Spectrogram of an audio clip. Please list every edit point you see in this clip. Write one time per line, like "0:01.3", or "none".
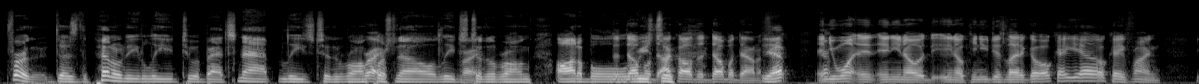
none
